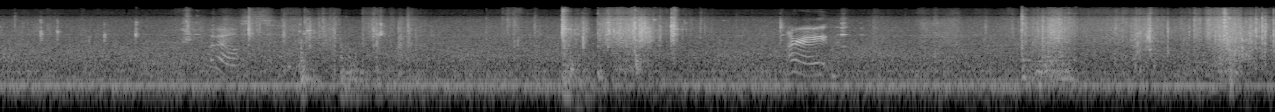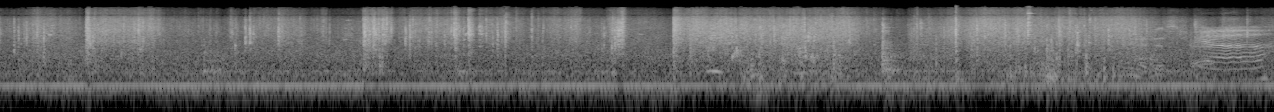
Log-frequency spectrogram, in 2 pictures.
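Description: Grabber tools rummaging through trash in a metal dumpster: irregular knocks, clatter and rustling of bags and cardboard, over a steady low hum.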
